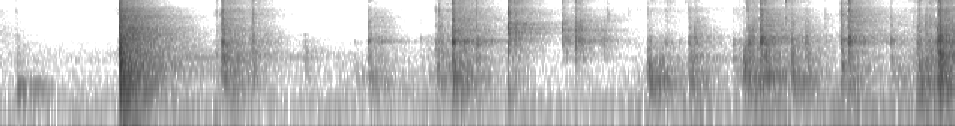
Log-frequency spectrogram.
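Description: A plastic cassette clatters and clicks as a hand pulls it from a player.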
